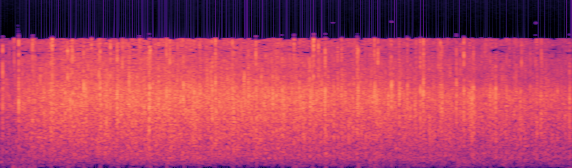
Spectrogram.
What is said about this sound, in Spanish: Brindémosle un caluroso aplauso de bienvenida.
